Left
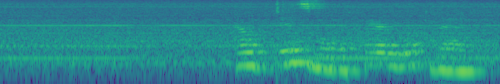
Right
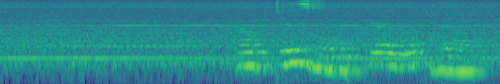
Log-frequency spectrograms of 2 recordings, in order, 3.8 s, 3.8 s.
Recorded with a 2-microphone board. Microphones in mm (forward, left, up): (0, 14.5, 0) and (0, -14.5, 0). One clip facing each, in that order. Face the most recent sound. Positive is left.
turn(degrees=35)  # may be behind; listen again after turning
